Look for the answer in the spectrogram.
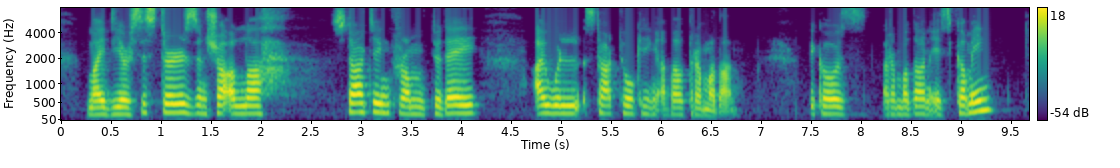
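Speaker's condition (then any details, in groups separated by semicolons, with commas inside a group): No condition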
